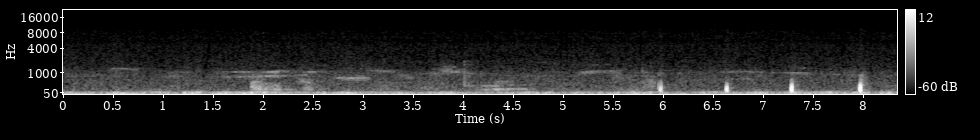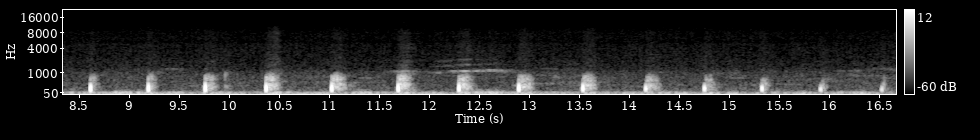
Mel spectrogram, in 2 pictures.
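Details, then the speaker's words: Manual blood pressure check with a sphygmomanometer and stethoscope while the cuff pressure is released. Sharp, regular taps appear at about 95 a minute and then fade away: Korotkoff sounds, the beats stopping at the lower (diastolic) reading. "उसके बाद pressure तरह release होता जाएगा आप आवाज़ सुनते रहेंगे"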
